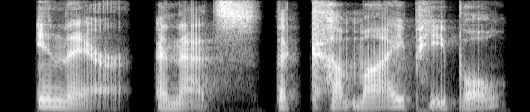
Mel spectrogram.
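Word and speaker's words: Khmer: there and that's the Kamai people k h m e r it looks like it would be pronounced kamur but they've told me it sounded it sounds like Kamai it's a tonal language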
